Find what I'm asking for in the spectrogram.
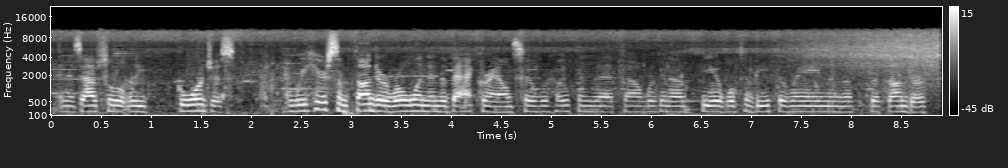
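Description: A woman's fairly low voice at a fairly quick pace, monotone and flat, dry with no echo, over noticeable background noise. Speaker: documentary host. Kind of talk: travel show presenting to camera.

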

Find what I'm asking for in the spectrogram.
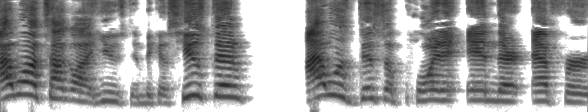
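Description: A man's raised, projected voice, bright and sharp in tone, animated, with lively intonation at a moderate pace against a quiet background. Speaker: sports podcaster. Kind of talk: solo sports commentary monologue. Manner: casual, animated. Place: home room. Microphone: studio mic.

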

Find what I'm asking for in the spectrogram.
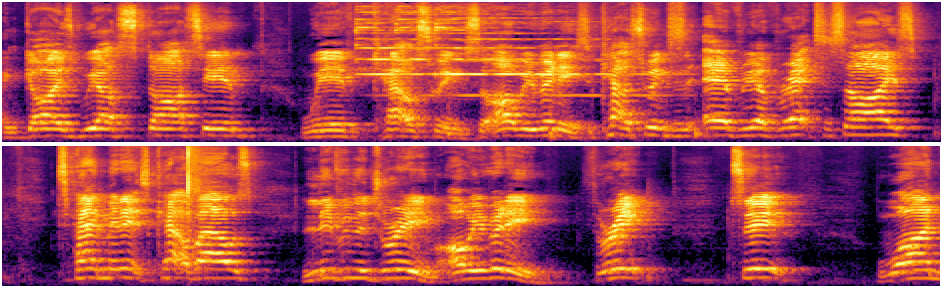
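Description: A man's raised, projected voice at a moderate pace, ordinary pitch variation, audible room echo and music in the background. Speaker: fitness trainer. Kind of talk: workout tutorial. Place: gym. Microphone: camera far.

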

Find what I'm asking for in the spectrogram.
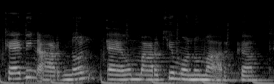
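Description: A fairly slow, fairly even voice with faint music in the background. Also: woman. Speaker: wine blogger. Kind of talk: tutorial. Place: home room. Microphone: phone near.

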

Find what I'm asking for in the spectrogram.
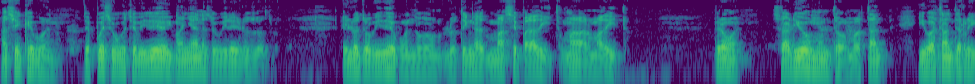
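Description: A man's fairly low voice with a dark, mellow tone, ordinary pitch variation, a moderate pace and long, frequent pauses. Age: 70s. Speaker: home cook vlogger. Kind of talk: casual cooking vlog. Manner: halting, repetitive. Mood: relaxed, pleased with result. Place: kitchen. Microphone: phone near.

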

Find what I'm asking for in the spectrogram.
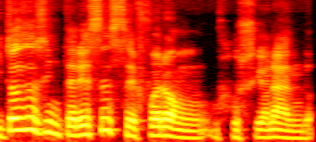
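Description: Recorded dry with no echo and a quiet background, a man with a dark, mellow tone talks at a fairly quick pace. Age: 40s. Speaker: novelist and translator; interviewee. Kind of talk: interview. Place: home room. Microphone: earbuds.

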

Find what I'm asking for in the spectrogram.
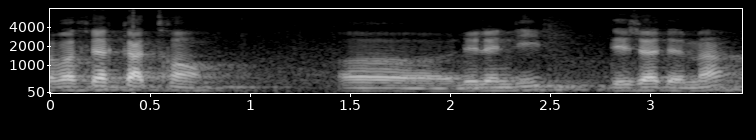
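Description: Ordinary pitch variation at a very slow pace. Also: man. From DR Congo. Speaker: party youth leader. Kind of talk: speech. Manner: halting. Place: hall. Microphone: handheld.

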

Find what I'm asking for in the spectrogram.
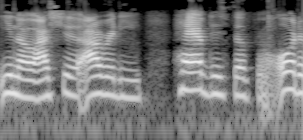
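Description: A woman is speaking at a moderate pace. Her pitch variation is ordinary. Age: 30s. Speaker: YouTuber. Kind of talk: casual vlog monologue. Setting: at her dad's house. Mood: earnest, reflective. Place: home room. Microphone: phone near.

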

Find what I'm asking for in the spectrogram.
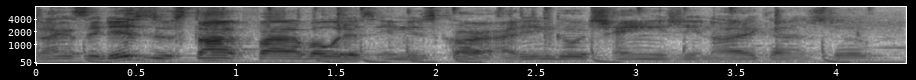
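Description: Clear music sounds in the background. Over it, a man talks. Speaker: gaming streamer. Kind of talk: casual gaming commentary.

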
